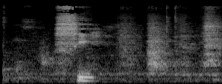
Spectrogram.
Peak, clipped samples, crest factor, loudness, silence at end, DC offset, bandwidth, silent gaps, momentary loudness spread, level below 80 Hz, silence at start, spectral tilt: -6 dBFS; under 0.1%; 20 dB; -22 LUFS; 0 s; under 0.1%; 17 kHz; none; 21 LU; -68 dBFS; 0.05 s; -1.5 dB/octave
